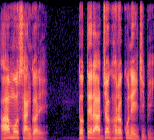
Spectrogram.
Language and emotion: Odia, neutral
